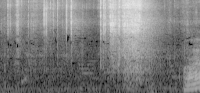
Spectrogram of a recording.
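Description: Hook-and-loop (velcro) on a fabric helmet cover pulled apart: a few light crackles of handled fabric, then a short ripping sound about a second in.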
